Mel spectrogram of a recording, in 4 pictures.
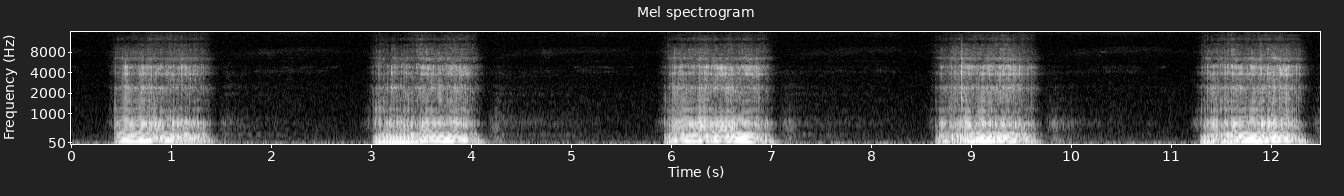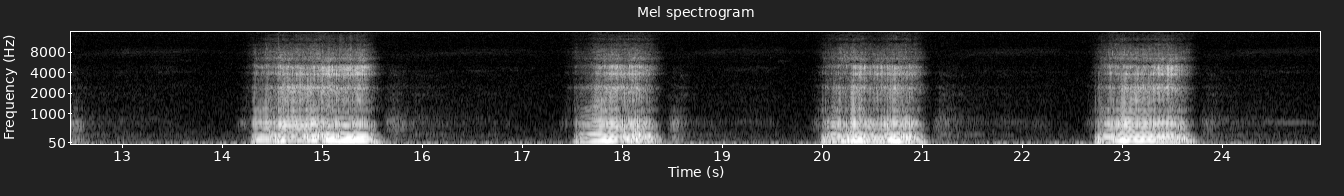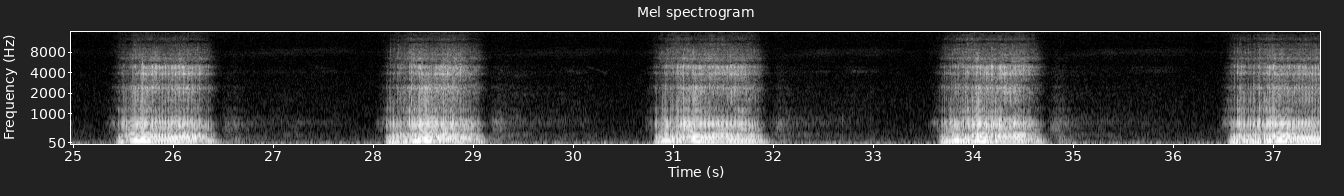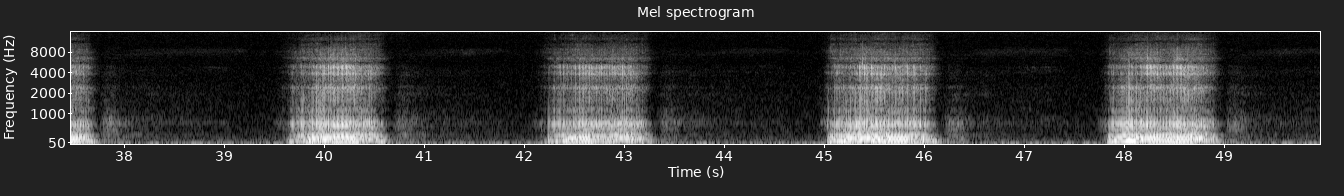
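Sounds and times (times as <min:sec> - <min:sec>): man snoring: 0:00.4 - 0:01.5, 0:03.0 - 0:04.2, 0:05.9 - 0:07.2, 0:08.6 - 0:09.9, 0:11.2 - 0:12.6, 0:14.2 - 0:15.7, 0:17.4 - 0:18.6, 0:20.0 - 0:21.2, 0:22.7 - 0:23.8, 0:25.4 - 0:26.5, 0:28.1 - 0:29.2, 0:30.8 - 0:32.0, 0:33.6 - 0:34.9, 0:36.5 - 0:37.8, 0:39.6 - 0:40.7, 0:42.2 - 0:43.4, 0:45.0 - 0:46.3, 0:47.8 - 0:49.1.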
